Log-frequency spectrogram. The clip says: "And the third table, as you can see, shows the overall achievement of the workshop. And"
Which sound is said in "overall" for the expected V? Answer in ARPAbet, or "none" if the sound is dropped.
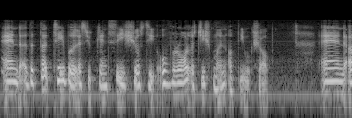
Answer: V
